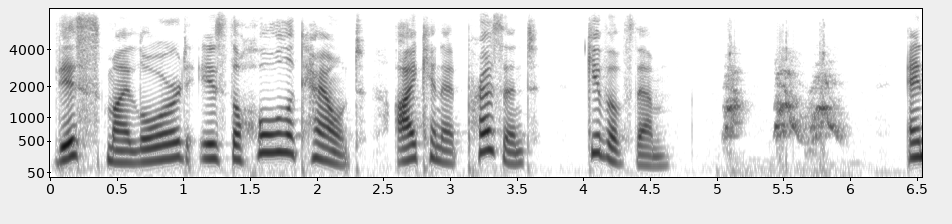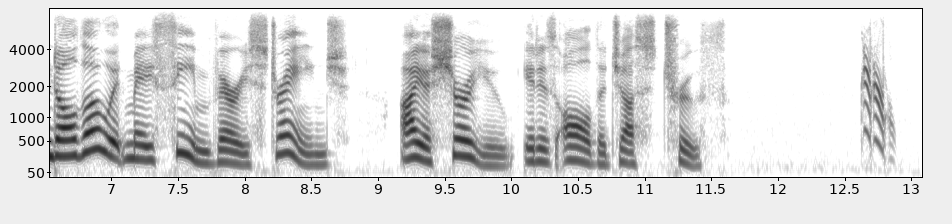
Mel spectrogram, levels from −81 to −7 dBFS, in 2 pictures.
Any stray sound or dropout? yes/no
yes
